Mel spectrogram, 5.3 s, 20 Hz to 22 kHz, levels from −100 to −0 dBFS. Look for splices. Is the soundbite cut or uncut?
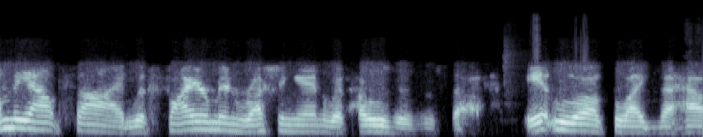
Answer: uncut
